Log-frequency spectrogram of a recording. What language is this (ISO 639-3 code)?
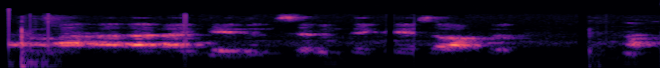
ben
